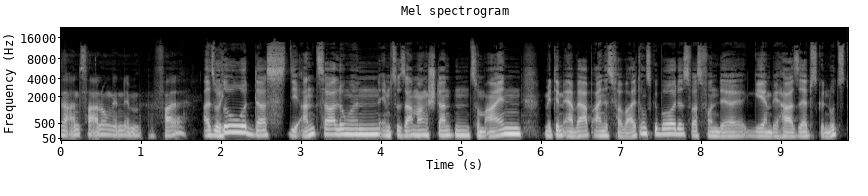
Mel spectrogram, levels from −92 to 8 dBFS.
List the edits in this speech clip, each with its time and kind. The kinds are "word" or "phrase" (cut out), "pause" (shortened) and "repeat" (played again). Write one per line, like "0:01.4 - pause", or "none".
0:02.0 - phrase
